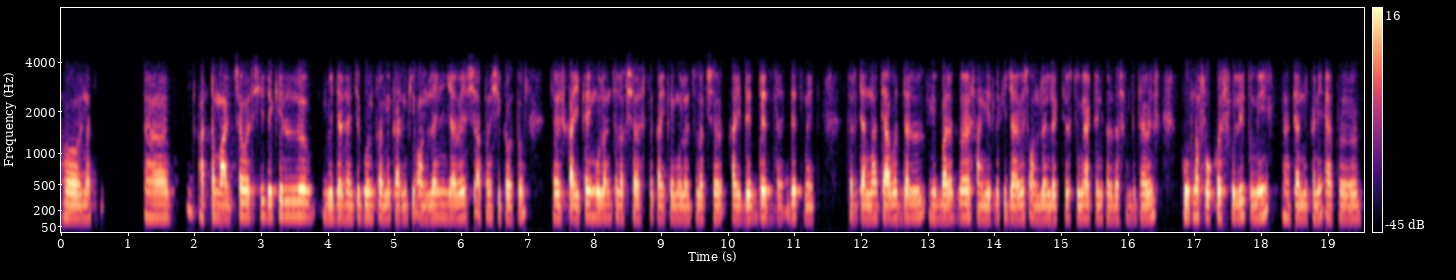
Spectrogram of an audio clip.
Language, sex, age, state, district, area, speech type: Marathi, male, 18-30, Maharashtra, Ratnagiri, urban, conversation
